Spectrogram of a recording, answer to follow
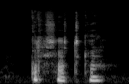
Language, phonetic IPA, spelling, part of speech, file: Polish, [trɔˈʃɛt͡ʃkɛ], troszeczkę, numeral, LL-Q809 (pol)-troszeczkę.wav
